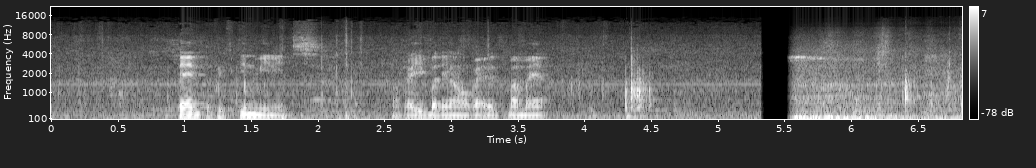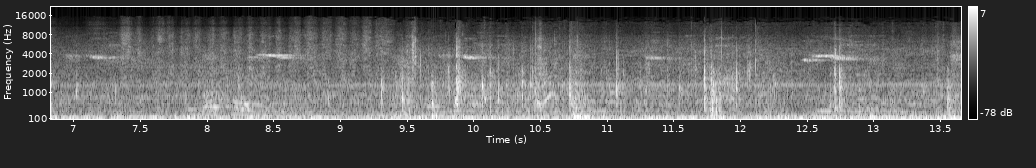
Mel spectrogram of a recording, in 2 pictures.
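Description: A brush scrubs a shoe in water.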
